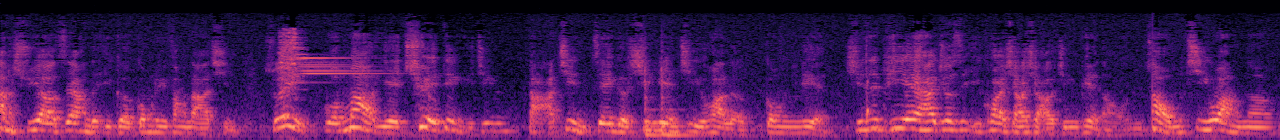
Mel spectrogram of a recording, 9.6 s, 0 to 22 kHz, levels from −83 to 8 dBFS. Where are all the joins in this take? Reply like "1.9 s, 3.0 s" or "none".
1.9 s, 6.3 s

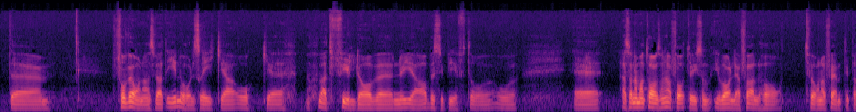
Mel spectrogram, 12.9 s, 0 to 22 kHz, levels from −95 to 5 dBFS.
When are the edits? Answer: none

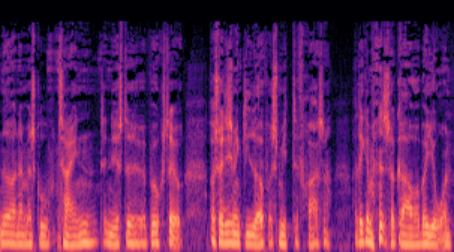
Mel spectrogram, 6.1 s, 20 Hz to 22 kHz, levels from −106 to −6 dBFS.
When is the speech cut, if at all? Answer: none

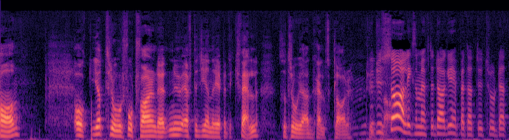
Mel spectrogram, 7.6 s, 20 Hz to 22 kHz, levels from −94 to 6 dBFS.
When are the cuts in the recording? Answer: 1.1 s, 2.5 s, 4.7 s

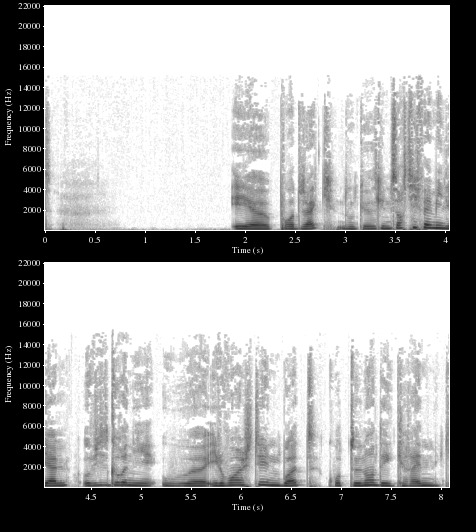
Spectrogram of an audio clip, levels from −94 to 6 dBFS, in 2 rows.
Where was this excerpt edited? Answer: 3.3 s, 4.4 s

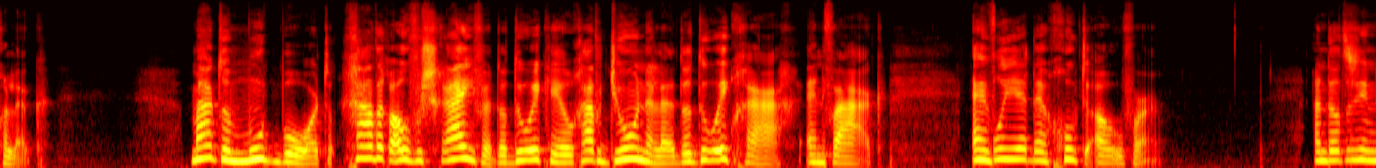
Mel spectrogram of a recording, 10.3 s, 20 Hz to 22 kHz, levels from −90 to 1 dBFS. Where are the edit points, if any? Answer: 1.6 s, 2.5 s, 4.5 s, 5.5 s, 6.2 s, 7.4 s

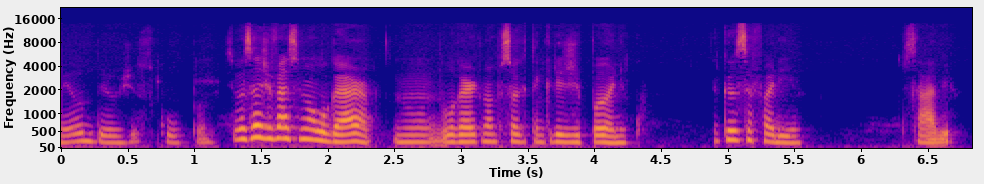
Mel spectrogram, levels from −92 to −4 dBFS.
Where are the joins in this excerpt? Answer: 1.2 s, 2.4 s

